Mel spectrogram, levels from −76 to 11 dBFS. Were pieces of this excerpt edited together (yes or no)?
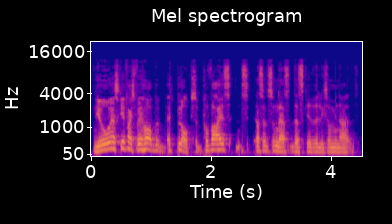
no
